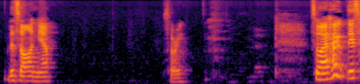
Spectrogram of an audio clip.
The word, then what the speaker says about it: lasagna: have some words like lasagna noi that have come into our language and I'm really sorry Italians we just mispronounce them we just pronounce it with an N lasagna sorry so I hope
